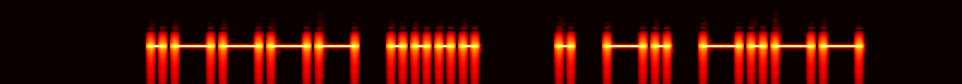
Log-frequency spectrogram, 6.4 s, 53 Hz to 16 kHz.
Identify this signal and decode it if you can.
Morse code, heard as a keyed tone, about 15 wpm, 700 Hz. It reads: 1H ENY
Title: Winter Field Day Exchanges 15wpm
